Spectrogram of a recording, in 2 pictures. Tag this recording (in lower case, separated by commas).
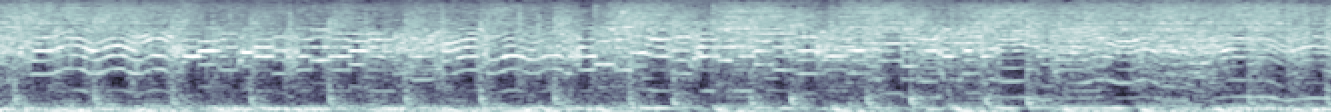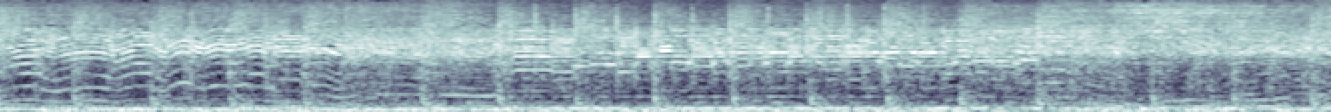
heavy metal, music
